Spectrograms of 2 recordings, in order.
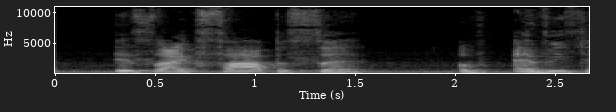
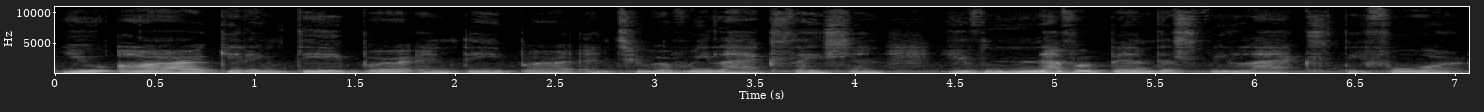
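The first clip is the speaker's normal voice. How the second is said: hypnotic induction; 3 semitones lower, 5 dB quieter than usual. Shown as a demonstration. Hypnotherapist shows a client the induction, soft and low. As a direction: ease them deeper into calm. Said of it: "yes, I'm gonna say".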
